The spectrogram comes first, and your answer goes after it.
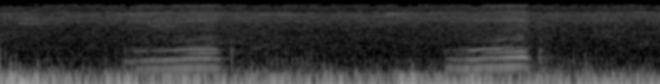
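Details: Puppy asleep and snoring, giving two reedy, whistling inhalations that rise in pitch, spaced about two seconds apart, with a heavy low rumble beneath.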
